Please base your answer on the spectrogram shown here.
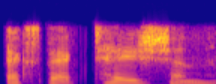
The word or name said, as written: expectation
